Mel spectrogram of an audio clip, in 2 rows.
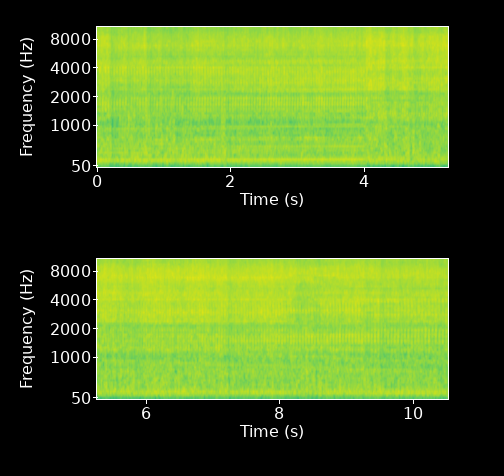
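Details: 2009 Repsol motorcycle at steady idle, light fast ticking over the engine note throughout; it persists after replacing the cam chain tensioner (CCT), source still unknown.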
